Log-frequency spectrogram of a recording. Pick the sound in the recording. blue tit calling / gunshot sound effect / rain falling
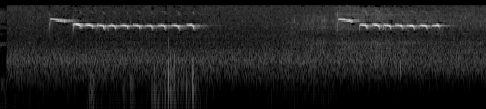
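blue tit calling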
